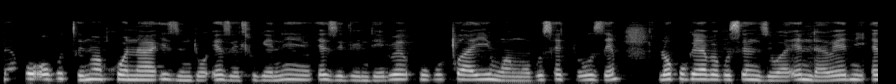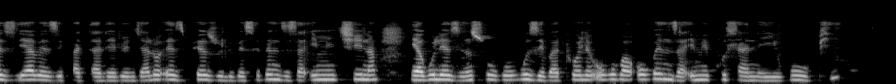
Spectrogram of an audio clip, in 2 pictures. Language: North Ndebele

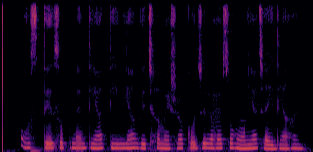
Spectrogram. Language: Punjabi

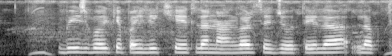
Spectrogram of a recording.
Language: Chhattisgarhi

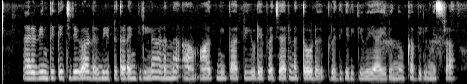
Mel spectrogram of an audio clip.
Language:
Malayalam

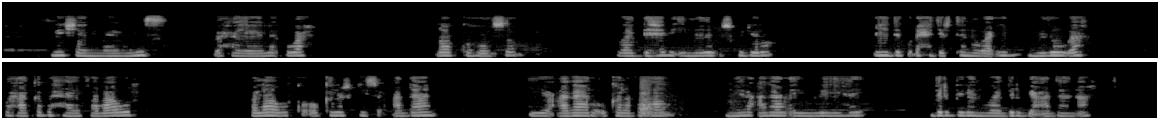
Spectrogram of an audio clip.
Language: Somali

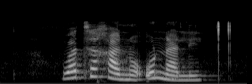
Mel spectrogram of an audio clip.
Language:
Northern Sotho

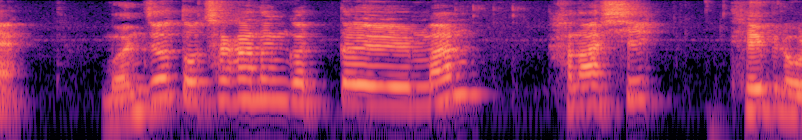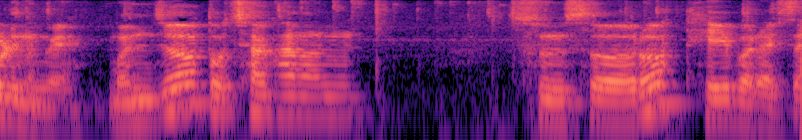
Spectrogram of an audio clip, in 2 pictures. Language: Korean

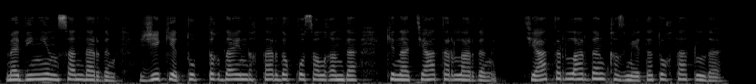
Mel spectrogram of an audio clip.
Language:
Kazakh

